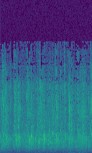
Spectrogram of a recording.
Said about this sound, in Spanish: Qué precioso. Dele un aplauso al Señor si quiere.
